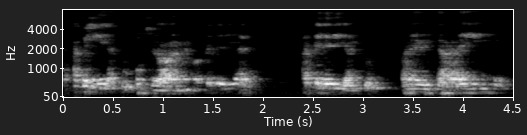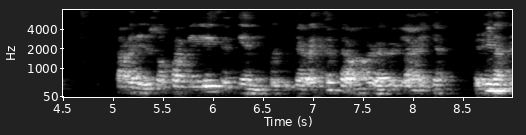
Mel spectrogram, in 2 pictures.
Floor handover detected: No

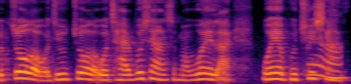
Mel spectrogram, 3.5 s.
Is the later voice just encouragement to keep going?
Yes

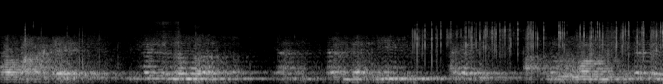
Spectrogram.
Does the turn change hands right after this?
No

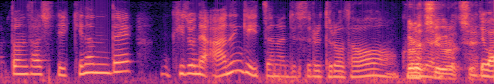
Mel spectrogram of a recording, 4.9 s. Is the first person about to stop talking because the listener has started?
No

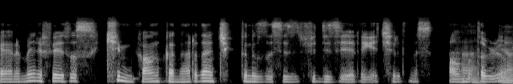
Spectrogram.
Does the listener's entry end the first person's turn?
Yes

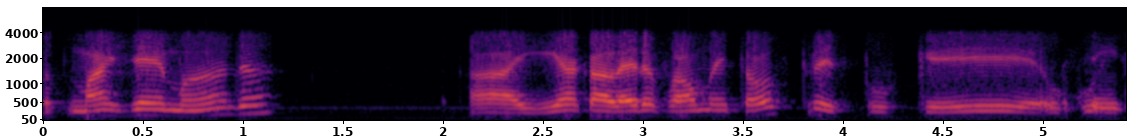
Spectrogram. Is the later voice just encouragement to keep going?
No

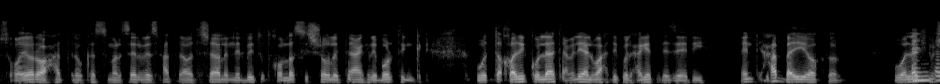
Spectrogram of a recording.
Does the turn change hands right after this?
No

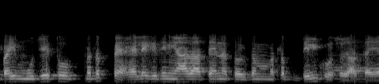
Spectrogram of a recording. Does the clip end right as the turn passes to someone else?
Yes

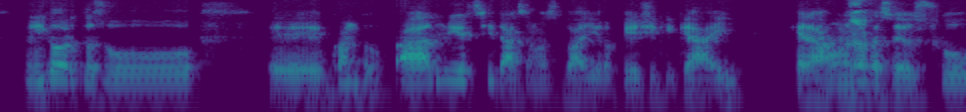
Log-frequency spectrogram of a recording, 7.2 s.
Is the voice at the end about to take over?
No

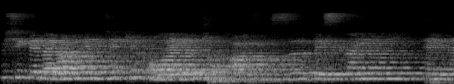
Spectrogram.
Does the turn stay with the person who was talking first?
Yes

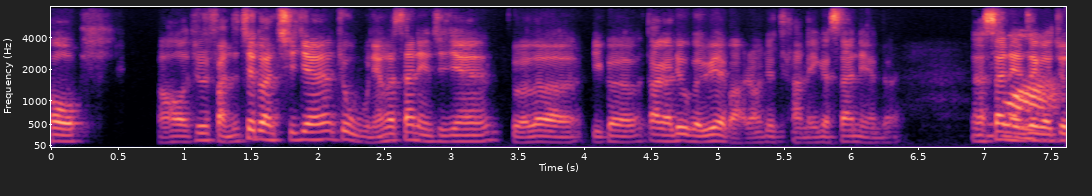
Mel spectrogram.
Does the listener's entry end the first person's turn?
No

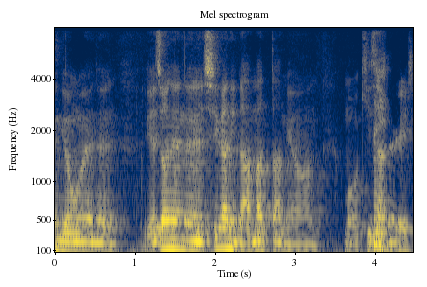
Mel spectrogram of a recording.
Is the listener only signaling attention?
Yes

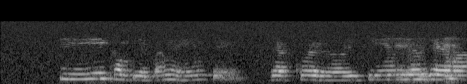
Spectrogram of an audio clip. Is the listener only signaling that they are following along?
Yes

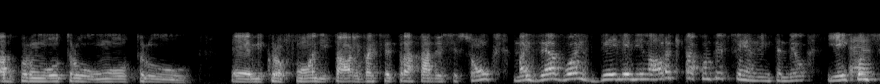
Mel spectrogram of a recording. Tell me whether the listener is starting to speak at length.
No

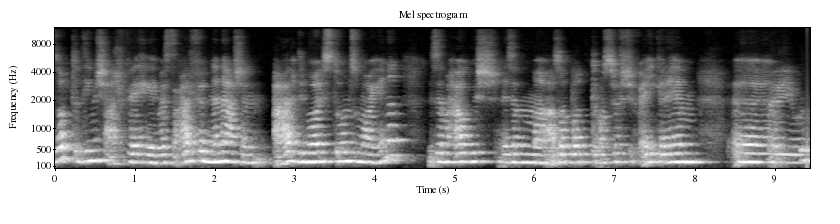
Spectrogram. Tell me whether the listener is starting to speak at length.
No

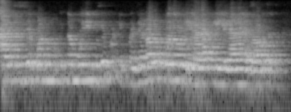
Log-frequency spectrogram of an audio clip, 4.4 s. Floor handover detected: No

